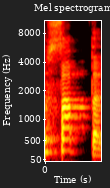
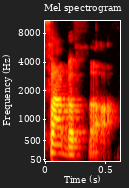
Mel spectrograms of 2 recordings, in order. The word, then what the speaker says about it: Sapta: When I tell them Sapta, they're like Sabatha.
